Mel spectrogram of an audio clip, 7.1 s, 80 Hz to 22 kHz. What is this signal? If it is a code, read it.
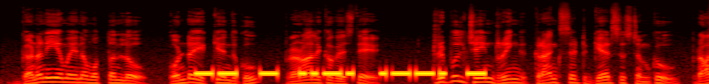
Morse code (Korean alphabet), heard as a keyed tone, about 20 wpm, 580 Hz, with speech in Telugu. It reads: 먼저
